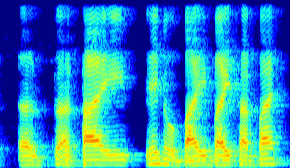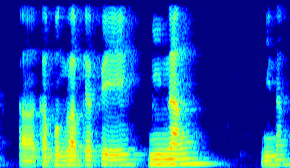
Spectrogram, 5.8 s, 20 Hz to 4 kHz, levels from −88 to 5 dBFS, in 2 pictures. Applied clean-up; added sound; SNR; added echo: none; none; none; none.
